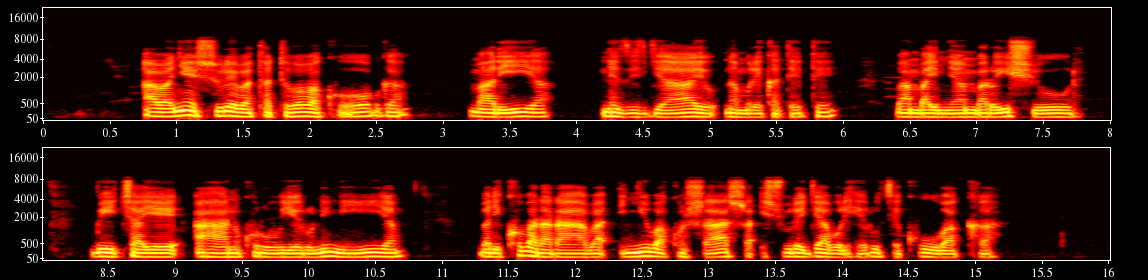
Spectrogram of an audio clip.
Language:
Rundi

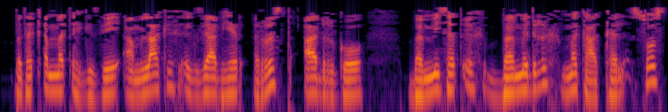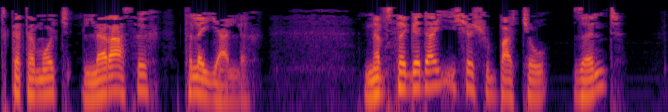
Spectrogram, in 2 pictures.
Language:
Amharic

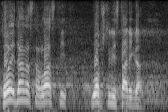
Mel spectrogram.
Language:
Serbian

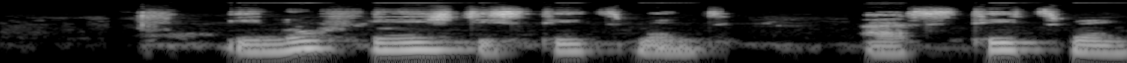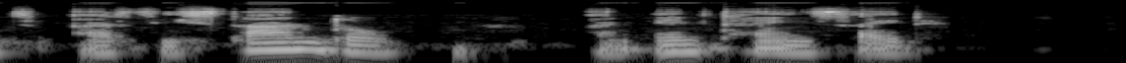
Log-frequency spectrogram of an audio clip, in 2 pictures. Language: Nigerian Pidgin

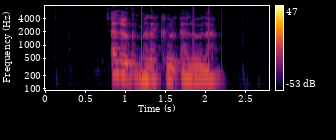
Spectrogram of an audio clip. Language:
Hungarian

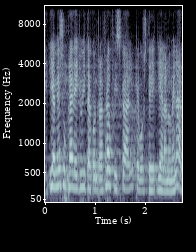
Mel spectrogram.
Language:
Catalan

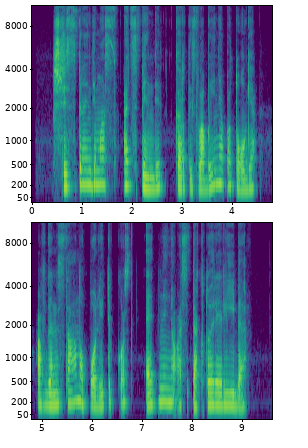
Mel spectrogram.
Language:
Lithuanian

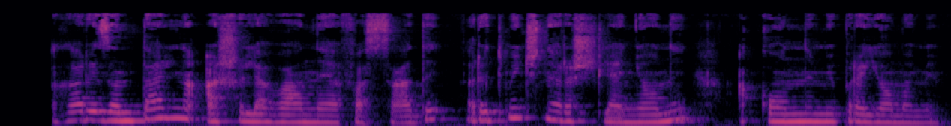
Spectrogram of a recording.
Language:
Belarusian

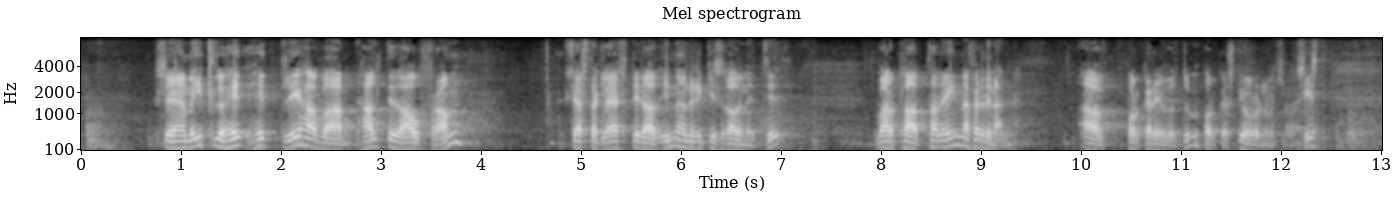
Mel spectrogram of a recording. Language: Icelandic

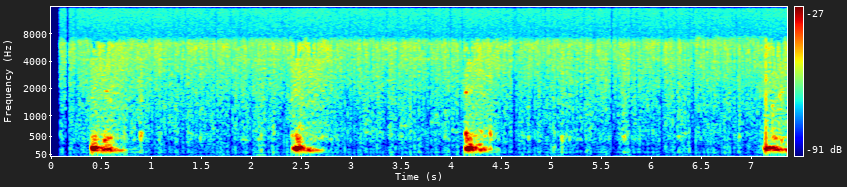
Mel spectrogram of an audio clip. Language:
Cantonese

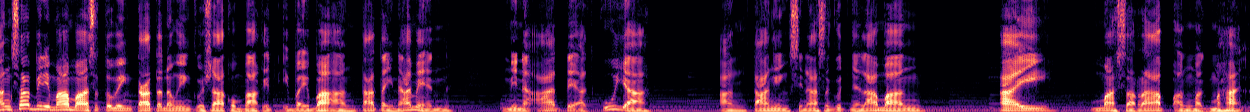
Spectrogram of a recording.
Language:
Filipino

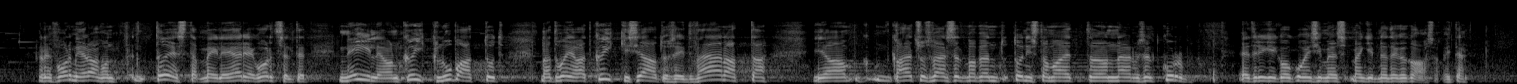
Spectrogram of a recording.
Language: Estonian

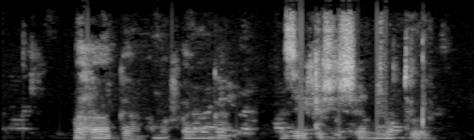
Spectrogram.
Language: Kinyarwanda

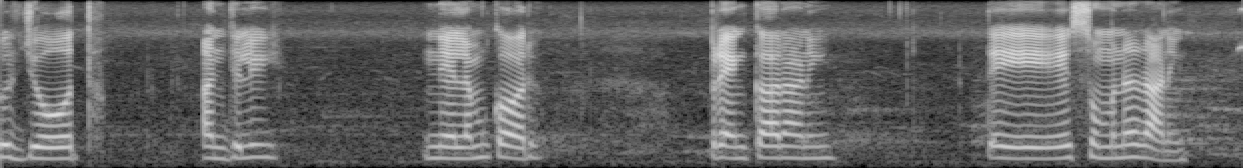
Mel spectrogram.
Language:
Punjabi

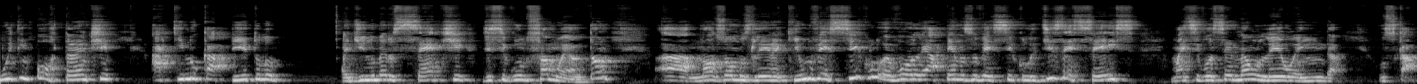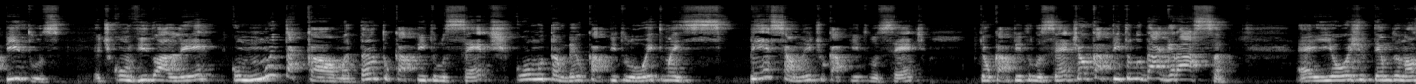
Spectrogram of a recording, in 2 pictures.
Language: Portuguese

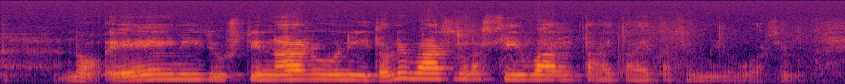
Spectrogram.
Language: Finnish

